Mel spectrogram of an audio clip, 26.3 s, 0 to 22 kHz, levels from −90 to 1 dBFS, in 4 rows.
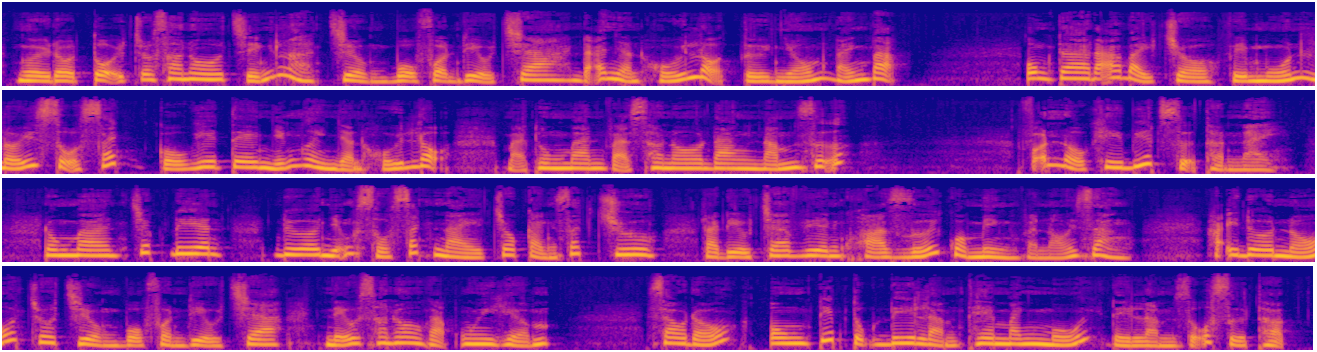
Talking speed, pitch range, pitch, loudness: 240 wpm, 180-245 Hz, 210 Hz, -22 LUFS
